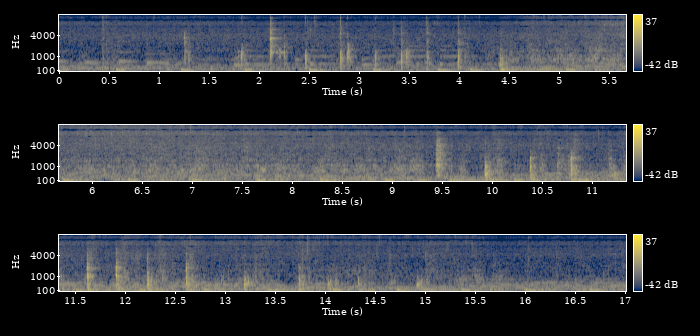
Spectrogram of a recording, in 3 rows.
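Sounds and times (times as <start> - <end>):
ginger sizzling in butter: 0.0 - 17.0
spoon knocking: 1.2 - 4.2
wooden spoon stirring: 2.5 - 16.0.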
